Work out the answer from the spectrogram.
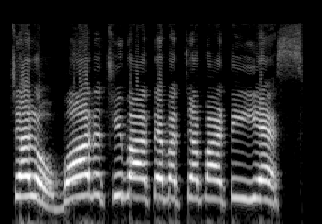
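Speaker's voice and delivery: usual speaking voice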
